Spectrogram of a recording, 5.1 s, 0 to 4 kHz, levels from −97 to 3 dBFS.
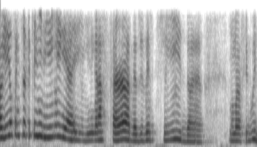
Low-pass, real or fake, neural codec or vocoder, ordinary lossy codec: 3.6 kHz; fake; codec, 24 kHz, 1.5 kbps, HILCodec; none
